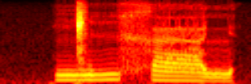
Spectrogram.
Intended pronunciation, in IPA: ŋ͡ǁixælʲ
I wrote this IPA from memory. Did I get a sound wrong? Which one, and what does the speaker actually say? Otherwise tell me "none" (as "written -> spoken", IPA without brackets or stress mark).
none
